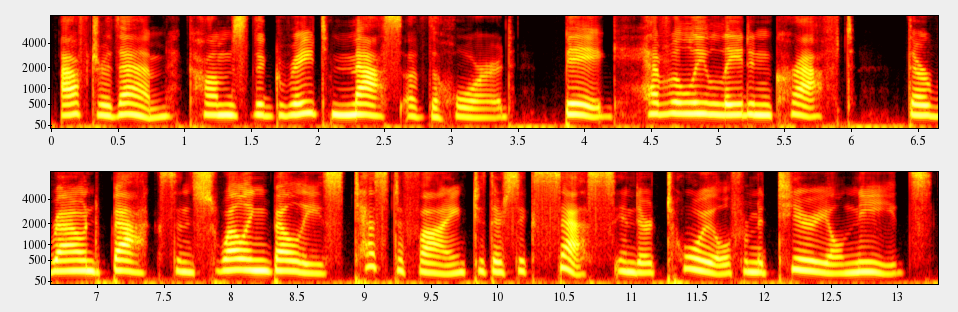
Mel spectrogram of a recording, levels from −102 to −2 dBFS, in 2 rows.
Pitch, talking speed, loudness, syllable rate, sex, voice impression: 235 Hz, 130 wpm, -17 LUFS, 3.5 syllables/s, female, very feminine, slightly young, slightly adult-like, very thin, slightly tensed, slightly weak, bright, slightly soft, clear, fluent, cute, intellectual, refreshing, sincere, slightly calm, slightly friendly, reassuring, very unique, elegant, wild, slightly sweet, very lively, very strict, slightly intense, sharp, light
